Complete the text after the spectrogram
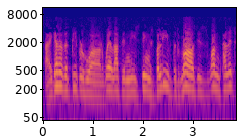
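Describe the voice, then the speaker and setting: Polite, lighter-voiced reporter. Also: male voice, sits high, brisk, slightly rough, no room sound. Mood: earnest, curious. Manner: tentative, careful, formal questioning. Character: polite, hesitant, earnest male reporter. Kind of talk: 1950s British radio drama acting. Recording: muffled, band-limited 1950s radio recording.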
